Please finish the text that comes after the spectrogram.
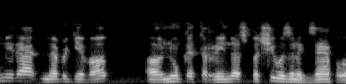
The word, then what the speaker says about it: Nunca te rindas: Nunca te rindes. Did I say it right? Nunca te rindas.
